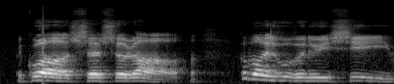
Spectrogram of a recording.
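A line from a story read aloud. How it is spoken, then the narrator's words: Yelling angrily. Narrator (French): vociféra le métaphysicien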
